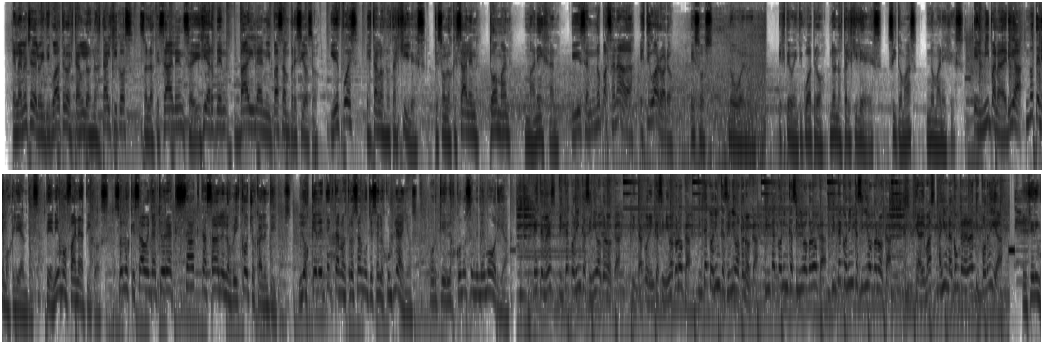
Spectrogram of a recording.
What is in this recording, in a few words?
spanish argentinian commercial; Uruguay; Spanisch (Lateinamerika) Spanisch (Argentinisch)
